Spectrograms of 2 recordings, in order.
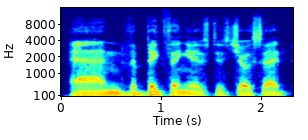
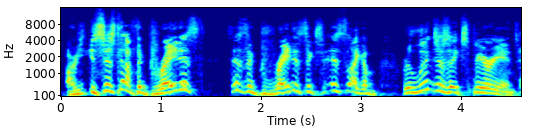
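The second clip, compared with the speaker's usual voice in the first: much higher, gushing voice; giddy raving; 12 semitones higher than usual. Retold or imitated. Fan gushing to a stranger at a concert, higher and giddy. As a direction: gush like you're high at a concert.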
